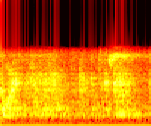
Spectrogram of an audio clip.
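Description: Mechanical noise from an old broomcorn baler-thresher being worked by hand, heard through a television speaker in a room.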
